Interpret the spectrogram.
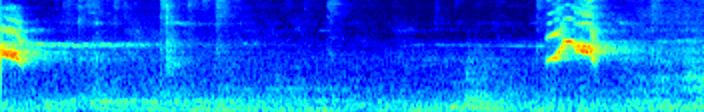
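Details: Cockatiel uttering two loud, harsh squawks, the first trailing into a thin level whistle, the second a sharp burst nearly three seconds later, in otherwise quiet surroundings.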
